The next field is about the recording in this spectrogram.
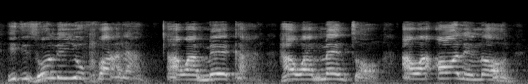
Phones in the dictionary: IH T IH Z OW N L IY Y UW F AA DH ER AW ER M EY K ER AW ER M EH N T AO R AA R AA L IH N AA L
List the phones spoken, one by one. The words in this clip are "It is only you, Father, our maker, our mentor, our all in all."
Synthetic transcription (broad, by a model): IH T IH Z OW N L IY Y UW F AA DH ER AW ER M EY K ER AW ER M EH N T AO W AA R AA L IH N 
